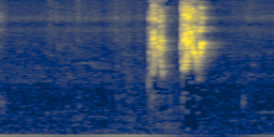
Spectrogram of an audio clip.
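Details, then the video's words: Two brief, harsh, high chirps from a female purple lovebird making a nest, the second louder and longer, followed by quiet with a low hum. "Purple Lovebird Chirping Sounds"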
